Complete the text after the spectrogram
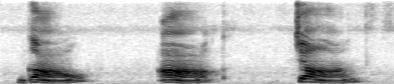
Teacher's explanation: जिन वर्णों का उच्चारण नाक और मुंह दोनों से होता है वह अनुनासिक कहलाते हैं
